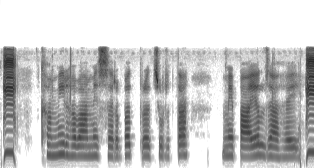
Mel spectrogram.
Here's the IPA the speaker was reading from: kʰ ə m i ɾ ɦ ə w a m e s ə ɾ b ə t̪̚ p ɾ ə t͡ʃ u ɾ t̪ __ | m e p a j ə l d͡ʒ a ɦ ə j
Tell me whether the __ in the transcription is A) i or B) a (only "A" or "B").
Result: B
